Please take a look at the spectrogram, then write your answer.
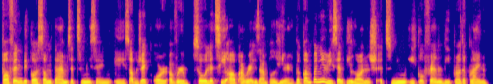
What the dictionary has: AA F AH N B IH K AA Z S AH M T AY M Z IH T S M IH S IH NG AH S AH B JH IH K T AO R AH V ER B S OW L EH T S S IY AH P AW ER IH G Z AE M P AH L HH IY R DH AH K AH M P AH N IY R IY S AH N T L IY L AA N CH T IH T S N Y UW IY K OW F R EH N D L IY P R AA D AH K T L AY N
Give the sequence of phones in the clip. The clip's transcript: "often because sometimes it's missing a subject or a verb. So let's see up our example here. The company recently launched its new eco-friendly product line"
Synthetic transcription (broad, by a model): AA F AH N B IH K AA S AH M T AY M S IH T S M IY S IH NG AH S AH B JH IH K T AO R AH V ER B S OW L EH T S S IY AH P AW ER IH G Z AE M P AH L HH IY R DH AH K AH M P AH N IY R IY S AH N T L IY L AA N CH T IH T S N Y UW IY K OW F R EH N D L IY P R AA D AH K T L AY N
